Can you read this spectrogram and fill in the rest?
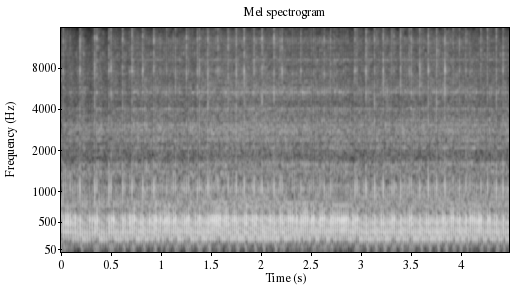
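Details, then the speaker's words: Rebuilt McCulloch Super Pro 80 chainsaw, first start after rebuild: fast, hard two-stroke buzz that stays revved and never drops back, sounding lean; owner suspects an air leak somewhere. "oh a sounds like we got air leak definitely sounds like she got an air leak but she does sound good yeah I'd say we have an air leak somewhere"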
